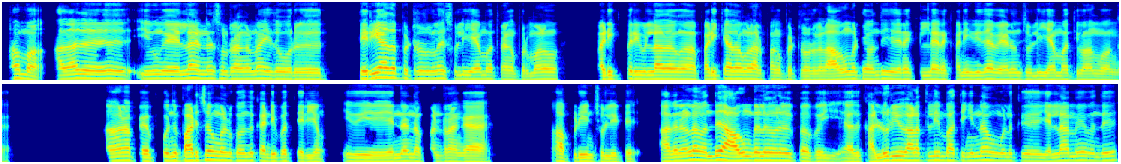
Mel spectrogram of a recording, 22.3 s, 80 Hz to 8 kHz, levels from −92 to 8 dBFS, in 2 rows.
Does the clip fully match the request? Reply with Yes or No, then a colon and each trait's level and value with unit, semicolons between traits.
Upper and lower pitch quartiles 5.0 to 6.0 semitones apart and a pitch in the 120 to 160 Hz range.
No: average, 3.1 semitones; low, 135 Hz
